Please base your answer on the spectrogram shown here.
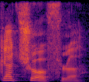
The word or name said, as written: cachofle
